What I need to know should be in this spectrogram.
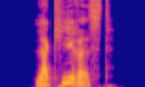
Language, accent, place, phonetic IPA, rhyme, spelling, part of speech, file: German, Germany, Berlin, [laˈkiːʁəst], -iːʁəst, lackierest, verb, De-lackierest.ogg
- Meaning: second-person singular subjunctive I of lackieren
